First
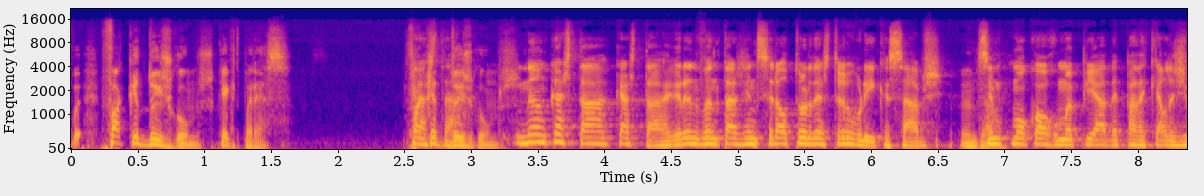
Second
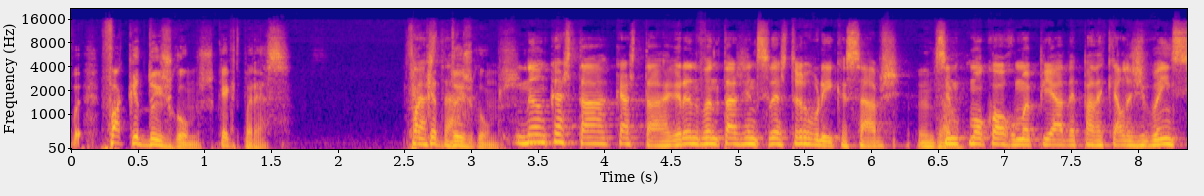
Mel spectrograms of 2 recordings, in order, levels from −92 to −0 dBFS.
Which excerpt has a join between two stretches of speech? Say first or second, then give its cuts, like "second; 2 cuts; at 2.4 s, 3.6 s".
second; 1 cut; at 5.2 s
